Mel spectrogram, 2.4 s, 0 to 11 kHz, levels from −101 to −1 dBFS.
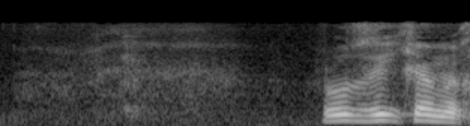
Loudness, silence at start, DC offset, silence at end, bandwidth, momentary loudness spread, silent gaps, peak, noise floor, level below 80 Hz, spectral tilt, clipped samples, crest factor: -33 LUFS; 0.6 s; under 0.1%; 0 s; 6.2 kHz; 25 LU; none; -18 dBFS; -67 dBFS; -80 dBFS; -7 dB/octave; under 0.1%; 18 dB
